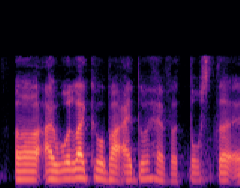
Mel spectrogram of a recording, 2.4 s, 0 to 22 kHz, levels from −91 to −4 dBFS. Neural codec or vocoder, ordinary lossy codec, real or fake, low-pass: codec, 16 kHz, 1.1 kbps, Voila-Tokenizer; none; fake; none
